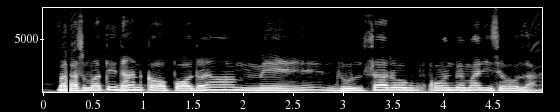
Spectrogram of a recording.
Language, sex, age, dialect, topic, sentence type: Bhojpuri, male, 18-24, Northern, agriculture, question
